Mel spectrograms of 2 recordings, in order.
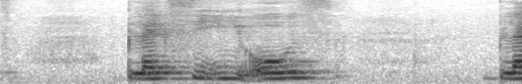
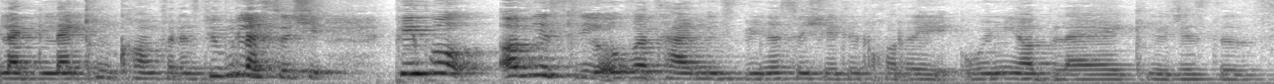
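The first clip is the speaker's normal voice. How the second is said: usual speaking voice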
